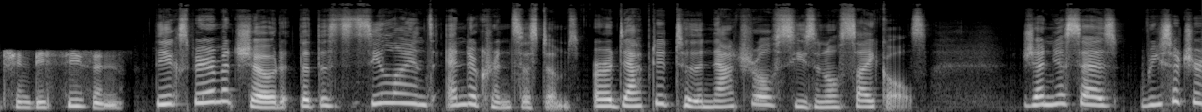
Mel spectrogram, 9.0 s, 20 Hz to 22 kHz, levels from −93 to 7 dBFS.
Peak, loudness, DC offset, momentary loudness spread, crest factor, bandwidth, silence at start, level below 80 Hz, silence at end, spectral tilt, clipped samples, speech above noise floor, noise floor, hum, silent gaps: -2 dBFS; -20 LUFS; under 0.1%; 7 LU; 18 dB; 17 kHz; 0 s; -64 dBFS; 0 s; -3 dB/octave; under 0.1%; 36 dB; -56 dBFS; none; none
